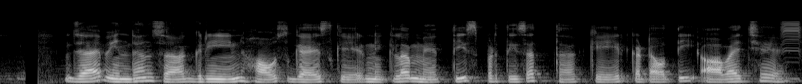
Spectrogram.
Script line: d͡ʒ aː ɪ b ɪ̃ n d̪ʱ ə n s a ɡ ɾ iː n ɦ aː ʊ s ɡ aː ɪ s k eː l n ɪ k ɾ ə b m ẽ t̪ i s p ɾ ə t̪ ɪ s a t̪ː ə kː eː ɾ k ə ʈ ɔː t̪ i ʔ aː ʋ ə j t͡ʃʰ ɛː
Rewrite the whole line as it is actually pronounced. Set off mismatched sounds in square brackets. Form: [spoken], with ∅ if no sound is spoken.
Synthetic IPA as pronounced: d͡ʒ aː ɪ b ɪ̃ n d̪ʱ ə n s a ɡ ɾ iː n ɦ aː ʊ s ɡ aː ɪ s k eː [ɾ] n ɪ k [l] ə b m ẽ t̪ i s p ɾ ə t̪ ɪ s [ə] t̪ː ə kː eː ɾ k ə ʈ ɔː t̪ i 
